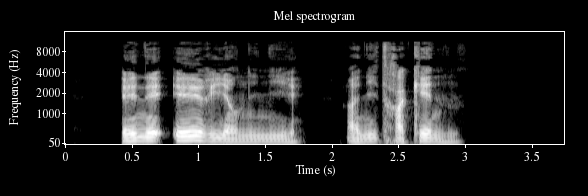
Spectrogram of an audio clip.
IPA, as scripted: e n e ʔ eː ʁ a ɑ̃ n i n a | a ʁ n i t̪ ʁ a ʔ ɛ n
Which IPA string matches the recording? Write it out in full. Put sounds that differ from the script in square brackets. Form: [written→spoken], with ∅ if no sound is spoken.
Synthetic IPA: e n e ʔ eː ʁ [a→i] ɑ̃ n i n [a→e] | a [ʁ→∅] n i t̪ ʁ a [ʔ→k] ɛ n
